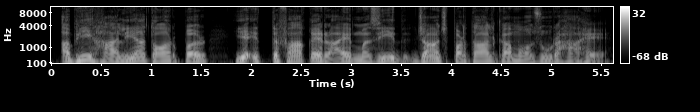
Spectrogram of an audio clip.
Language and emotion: Urdu, neutral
